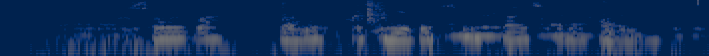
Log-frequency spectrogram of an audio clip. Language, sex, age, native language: Icelandic, female, 30-39, Icelandic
